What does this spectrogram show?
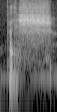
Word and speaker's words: pêche: This little accent, le hat, is called accent circumflex, and you make a sound. E is short, your lips are stretched. E, la pêche.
